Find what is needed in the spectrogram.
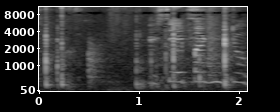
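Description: People talking, a child's voice among them, with a few sharp clicks in the first half second.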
